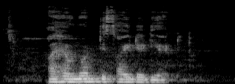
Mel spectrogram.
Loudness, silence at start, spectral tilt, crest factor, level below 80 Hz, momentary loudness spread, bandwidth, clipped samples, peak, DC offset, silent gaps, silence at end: -19 LUFS; 0.5 s; -7 dB/octave; 16 dB; -52 dBFS; 13 LU; 15.5 kHz; under 0.1%; -4 dBFS; under 0.1%; none; 0.65 s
